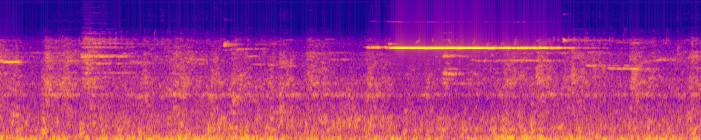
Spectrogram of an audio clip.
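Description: Indian Railways goods train wagons rolling past with a steady rumble and scattered metallic wheel squeals. A loud, high, steady squeal starts about halfway through and lasts a couple of seconds.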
